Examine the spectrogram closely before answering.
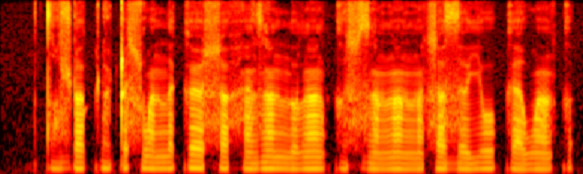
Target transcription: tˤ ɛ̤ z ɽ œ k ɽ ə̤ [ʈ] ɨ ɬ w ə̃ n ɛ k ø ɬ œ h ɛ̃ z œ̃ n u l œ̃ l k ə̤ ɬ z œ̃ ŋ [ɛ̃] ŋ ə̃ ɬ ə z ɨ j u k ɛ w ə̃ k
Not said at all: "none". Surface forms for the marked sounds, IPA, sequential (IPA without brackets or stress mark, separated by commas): ʈ, œ̃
